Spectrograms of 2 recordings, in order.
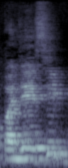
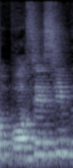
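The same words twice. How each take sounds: First: पजेसिव with a short "pa" and a "z" sound, pəzesɪv; correct pronunciation. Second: पॉसेसिव with an open "paw" and hard "s" sounds, pɔːsesɪv; wrong pronunciation. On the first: Teacher telling children the right way, पजेसिव said "pa-ze-siv". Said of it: "इसको पजेसिव पढ़ेंगे". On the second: Teacher showing children the pronunciation to avoid, पॉसेसिव said "paw-se-siv". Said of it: "इसको पॉसेसिव नहीं पढ़ेंगे". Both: Shown as a demonstration.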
